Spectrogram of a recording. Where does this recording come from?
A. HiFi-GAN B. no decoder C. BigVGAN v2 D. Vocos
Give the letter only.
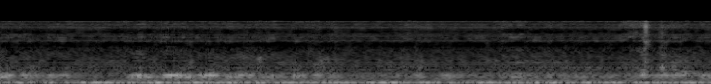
A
